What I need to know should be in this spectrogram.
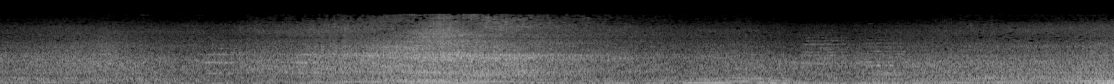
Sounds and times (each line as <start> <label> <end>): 0.0 traffic heavy 11.1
